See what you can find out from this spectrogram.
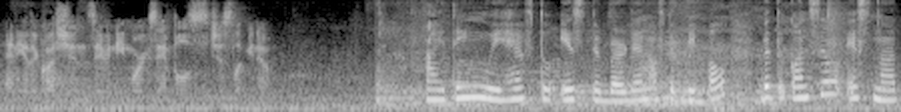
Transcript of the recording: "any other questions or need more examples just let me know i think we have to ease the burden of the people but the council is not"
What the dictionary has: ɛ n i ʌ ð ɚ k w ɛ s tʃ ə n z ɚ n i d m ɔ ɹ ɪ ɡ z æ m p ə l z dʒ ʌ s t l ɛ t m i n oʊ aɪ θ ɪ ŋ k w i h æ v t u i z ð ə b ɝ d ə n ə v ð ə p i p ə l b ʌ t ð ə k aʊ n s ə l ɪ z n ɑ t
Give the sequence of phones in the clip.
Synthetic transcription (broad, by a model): ɛ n i ʌ ð ɚ k w ɛ s tʃ ə n z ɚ n i d m ɔ ɹ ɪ ɡ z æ m p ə l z dʒ ʌ s t l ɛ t m i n oʊ aɪ t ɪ ŋ k w i h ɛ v t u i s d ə b ɝ d ə n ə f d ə p i p ə l b ʌ t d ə k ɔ n s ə l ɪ s n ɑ t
